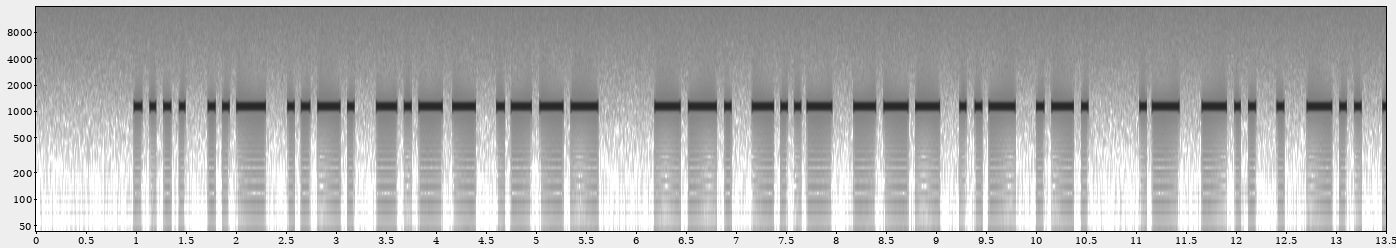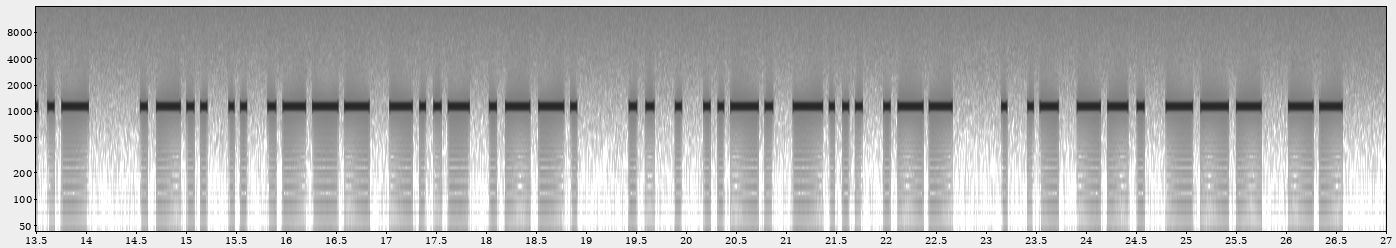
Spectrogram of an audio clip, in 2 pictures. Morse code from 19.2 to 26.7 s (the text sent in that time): IEFBW EAGOM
